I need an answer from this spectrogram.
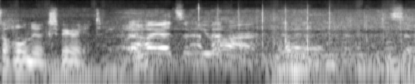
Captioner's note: indistinct chatter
